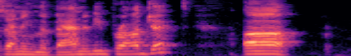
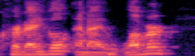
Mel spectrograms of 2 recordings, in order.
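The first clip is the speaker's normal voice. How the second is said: ordinary talk, nothing marked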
